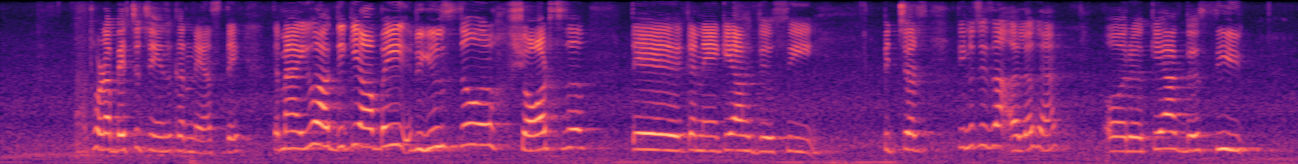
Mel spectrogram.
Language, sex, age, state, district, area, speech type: Dogri, female, 18-30, Jammu and Kashmir, Jammu, urban, spontaneous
